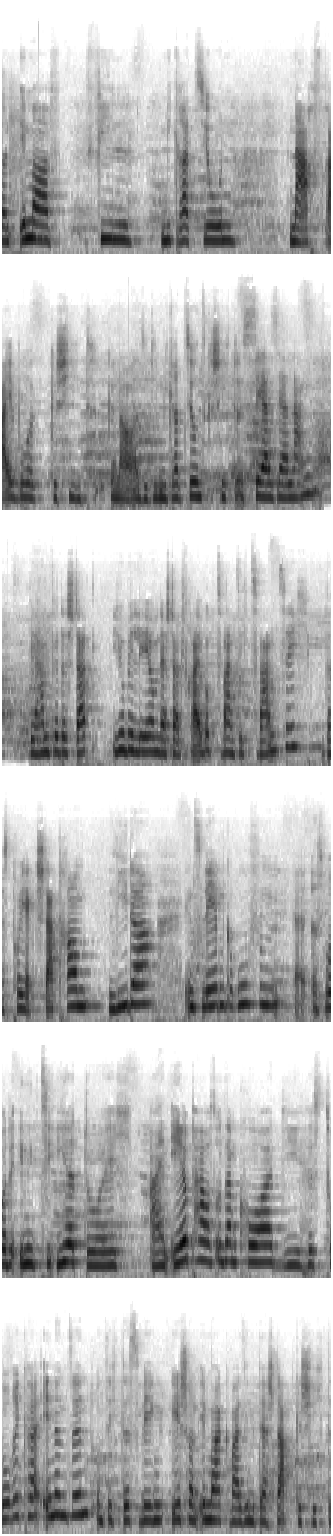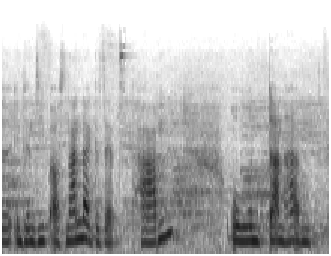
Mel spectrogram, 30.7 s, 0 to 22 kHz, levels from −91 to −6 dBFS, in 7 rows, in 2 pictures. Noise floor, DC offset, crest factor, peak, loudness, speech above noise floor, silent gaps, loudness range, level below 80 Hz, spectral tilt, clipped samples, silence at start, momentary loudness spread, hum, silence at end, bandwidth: -46 dBFS; under 0.1%; 20 dB; -2 dBFS; -22 LUFS; 25 dB; none; 3 LU; -52 dBFS; -6 dB/octave; under 0.1%; 0 s; 10 LU; none; 0 s; 11 kHz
